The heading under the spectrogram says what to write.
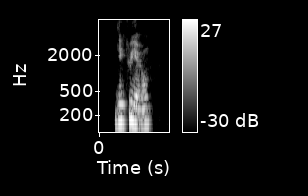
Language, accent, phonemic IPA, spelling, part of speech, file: French, Canada, /de.kɥi.ʁɔ̃/, décuiront, verb, LL-Q150 (fra)-décuiront.wav
- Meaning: third-person plural future of décuire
